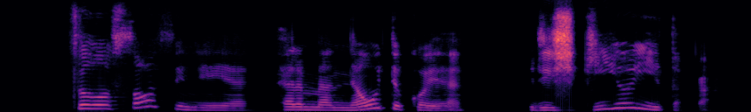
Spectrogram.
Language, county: Lithuanian, Klaipėda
